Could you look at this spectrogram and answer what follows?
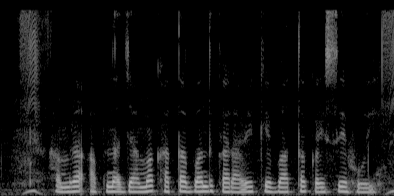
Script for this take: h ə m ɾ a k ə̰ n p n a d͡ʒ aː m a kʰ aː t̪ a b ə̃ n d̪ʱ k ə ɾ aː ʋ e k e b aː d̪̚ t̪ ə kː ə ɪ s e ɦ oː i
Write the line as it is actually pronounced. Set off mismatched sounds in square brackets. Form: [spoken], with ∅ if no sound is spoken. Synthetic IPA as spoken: h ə m ɾ a [ʔ] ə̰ [∅] p n a d͡ʒ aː m a kʰ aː t̪ a b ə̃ n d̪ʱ k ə ɾ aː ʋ e k e b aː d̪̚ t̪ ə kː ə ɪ s e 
